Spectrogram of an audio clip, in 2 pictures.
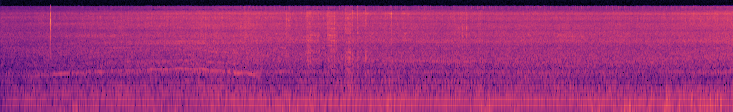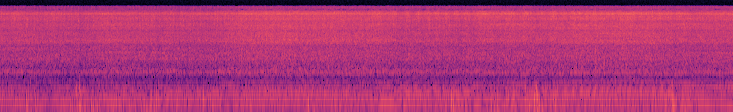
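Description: Small Suzuki hatchback's engine running as the car drives up and then holds on a sloped ramp. It grows louder as the car comes closer, and in the second half the engine note rises and falls again and again with the throttle.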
